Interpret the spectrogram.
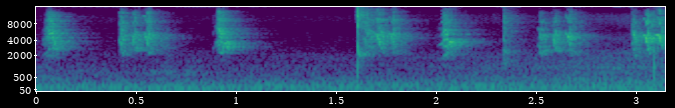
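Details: Long-tailed shrike, a young bird whose bill is not fully black, imitating lovebird and house sparrow calls: harsh, scratchy high chirps in short separate bursts, about seven within three seconds.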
